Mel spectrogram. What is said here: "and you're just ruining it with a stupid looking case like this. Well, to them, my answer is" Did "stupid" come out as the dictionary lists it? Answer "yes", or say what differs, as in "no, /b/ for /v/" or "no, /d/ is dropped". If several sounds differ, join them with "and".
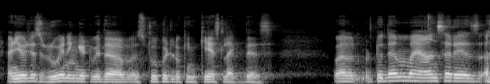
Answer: yes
